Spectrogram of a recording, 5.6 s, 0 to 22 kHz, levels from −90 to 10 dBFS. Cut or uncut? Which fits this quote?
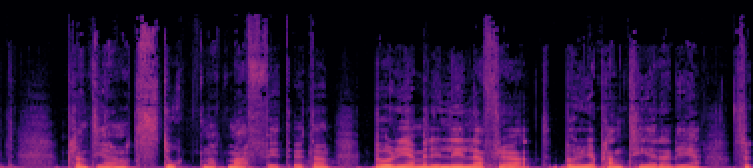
uncut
